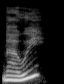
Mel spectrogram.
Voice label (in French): "ben oui", French; flashcards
